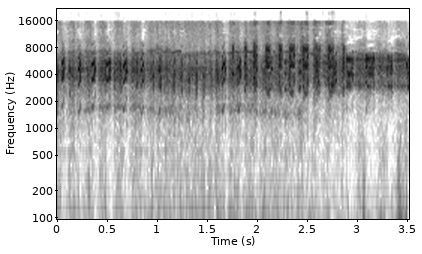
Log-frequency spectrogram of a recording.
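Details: Swiftlet lure call used to attract swiftlets in the rainy season: a fast, pulsing high chatter with rapid buzzy repeated notes throughout.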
